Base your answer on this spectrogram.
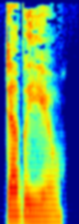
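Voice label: "w", American English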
